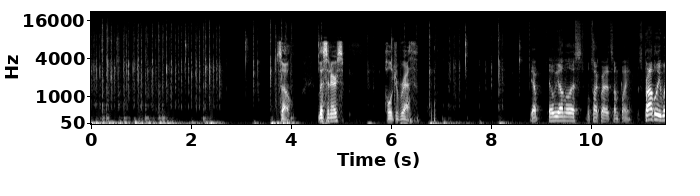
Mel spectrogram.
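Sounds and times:
typing on a computer keyboard to write a note: 0.0 - 4.2, 5.5 - 8.4
speech: 3.8 - 5.1, 5.9 - 6.6, 8.8 - 11.4.

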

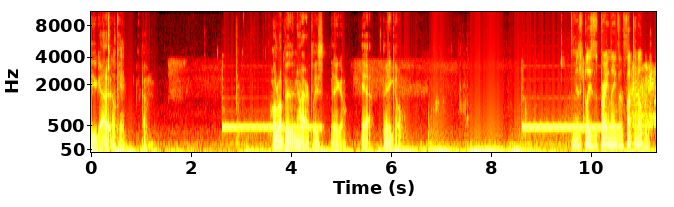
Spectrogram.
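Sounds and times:
speech: 0.0 - 1.2, 3.6 - 6.3, 9.6 - 11.2
faint noise: 0.0 - 11.2
phone call ring tone through a handset held to a microphone: 2.6 - 4.5, 8.6 - 10.6.

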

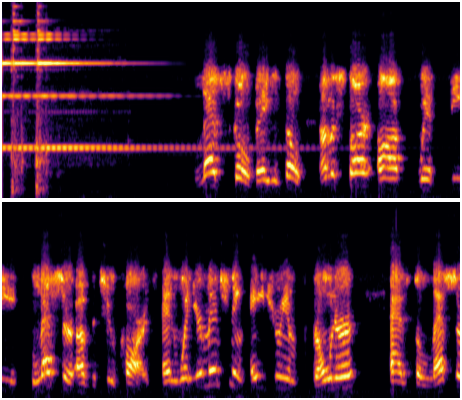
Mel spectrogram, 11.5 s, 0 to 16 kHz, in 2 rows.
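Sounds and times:
small bell ringing: 0.0 - 3.6
speech: 2.5 - 11.4.

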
